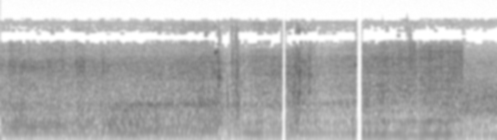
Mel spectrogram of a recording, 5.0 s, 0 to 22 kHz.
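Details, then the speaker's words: Robin EC25-2PG two-stroke in an EZGO golf cart, muffler refitted, with a missing ring. An uneven, labouring drone with sudden dropouts as it pulls away: it is gutless and backfires from low compression. "anyways I'm pretty amazed that with the problem you saw that I showed you previously in the video that it still runs it's a bit gutless it's a bit hard to start sometimes it backfires a bit"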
